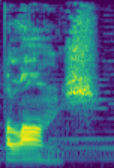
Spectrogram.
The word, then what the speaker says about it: blanche: The female would have an H and an E and be pronounced blanche.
